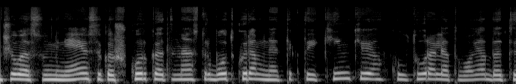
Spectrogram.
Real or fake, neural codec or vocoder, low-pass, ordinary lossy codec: fake; codec, 44.1 kHz, 7.8 kbps, DAC; 14.4 kHz; Opus, 24 kbps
